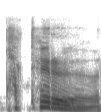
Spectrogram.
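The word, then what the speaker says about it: πατήρ: 하나님의 거룩한 이름만 아버지입니다 아버지 헬라 어느 파 테르 라고 발음 하는데요 성경에 보니까 400 10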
